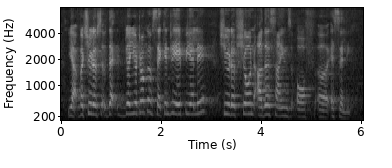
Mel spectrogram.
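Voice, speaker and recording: A loud, high-pitched woman at a very fast pace, with ordinary pitch variation and noticeable background noise. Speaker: obstetrician moderating case discussion. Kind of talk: medical panel discussion.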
